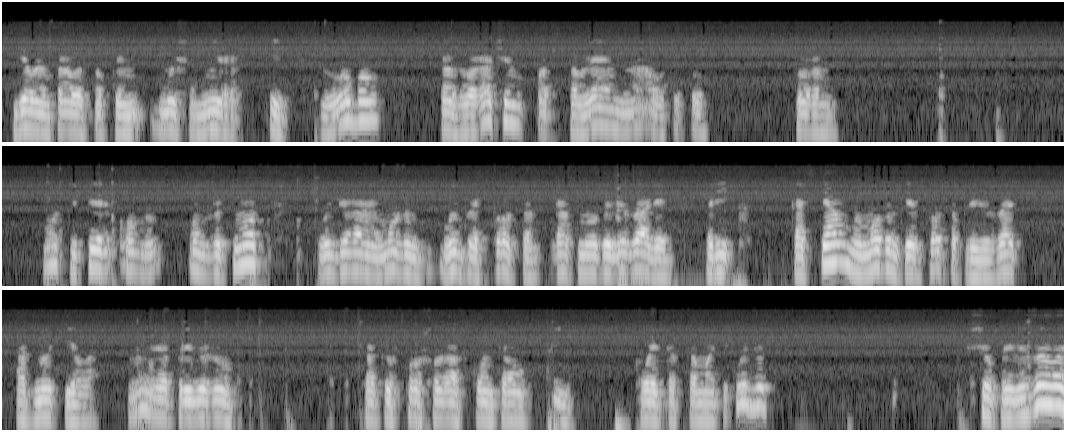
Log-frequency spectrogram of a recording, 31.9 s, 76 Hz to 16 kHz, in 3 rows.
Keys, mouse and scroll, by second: 0.3-3.2 right drag, 4.3-9.2 drag, 11.0 click, 13.2-13.6 shift+middle drag, 14.5 click, 23.5 shift+click, 26.5 ctrl+p, 30.8 shift+middle click.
